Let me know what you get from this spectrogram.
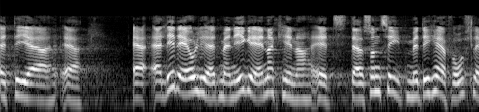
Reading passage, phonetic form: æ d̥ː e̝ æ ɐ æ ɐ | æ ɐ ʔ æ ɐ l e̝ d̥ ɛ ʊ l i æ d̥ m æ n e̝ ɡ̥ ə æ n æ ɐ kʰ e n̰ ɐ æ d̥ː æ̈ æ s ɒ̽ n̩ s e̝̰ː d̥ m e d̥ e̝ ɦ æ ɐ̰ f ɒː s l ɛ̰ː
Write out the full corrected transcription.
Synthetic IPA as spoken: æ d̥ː e̝ æ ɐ æ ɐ | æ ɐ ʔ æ ɐ l e̝ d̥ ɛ ʊ l i æ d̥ m æ n e̝ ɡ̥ ə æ n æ ɐ kʰ e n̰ ɐ æ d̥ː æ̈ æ s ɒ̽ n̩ s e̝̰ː d̥ m e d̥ e̝ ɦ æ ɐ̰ f ɒː s l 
